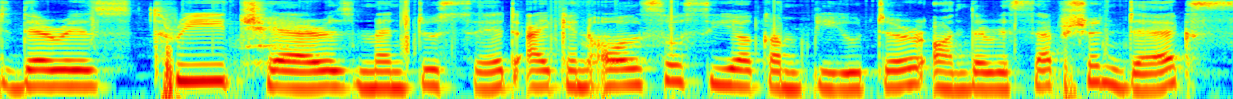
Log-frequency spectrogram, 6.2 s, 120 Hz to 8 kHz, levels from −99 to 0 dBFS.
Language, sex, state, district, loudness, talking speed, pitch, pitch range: English, female, Sikkim, Gangtok, -16 LUFS, 165 wpm, 205 Hz, 195-215 Hz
